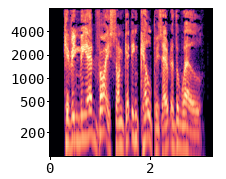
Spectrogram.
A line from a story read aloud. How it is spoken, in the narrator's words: growled Hagrid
